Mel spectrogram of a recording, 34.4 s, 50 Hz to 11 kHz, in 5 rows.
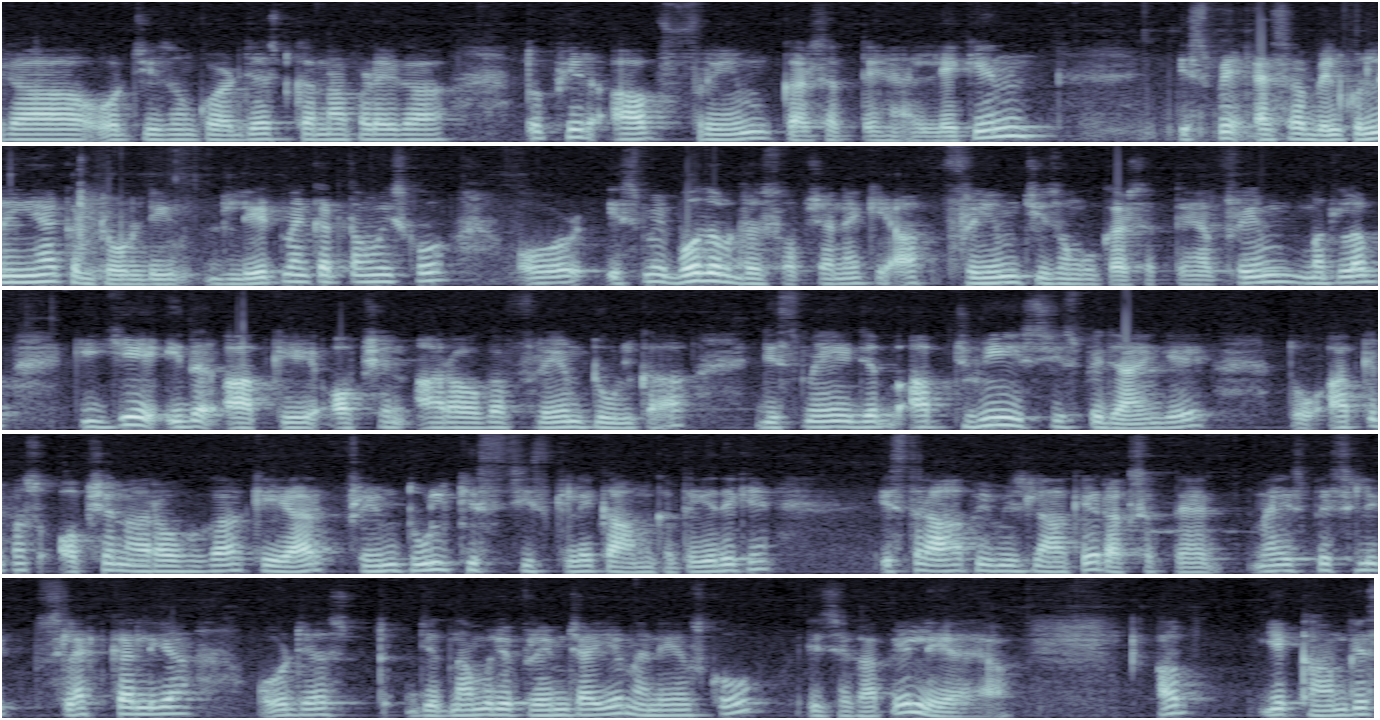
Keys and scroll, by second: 2.2 Delete.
